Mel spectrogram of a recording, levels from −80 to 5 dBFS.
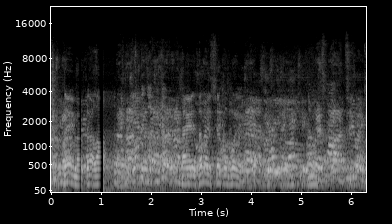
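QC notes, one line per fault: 0.53–0.61 s, burst of packet loss: the last sound gets stretched for roughly 60 ms and dips in level as it goes, then playback picks up further along. About 60 ms of material just isn't there, so the join feels like a small skip.
0.73–0.77 s and 0.79–0.83 s, short concealed packet loss: two quick hiccups, each about 20 ms, where the receiver carried the previous sound forward and blended back in. You hear a brief smear or wobble each time, and a sliver of audio drops out.
0.93–1.27 s, long network dropout: the sound hangs on as a fading continuation for about 320 ms, the last roughly 30 ms of it silent, before the audio returns further on. The whole stretch is lost, most likely because the network stopped delivering anything for that long.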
